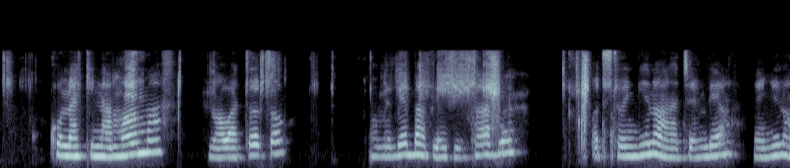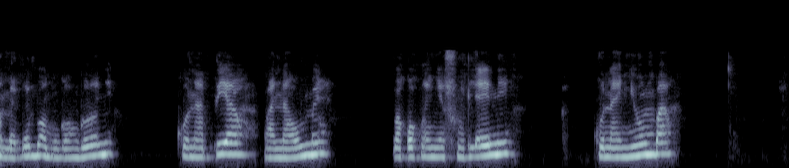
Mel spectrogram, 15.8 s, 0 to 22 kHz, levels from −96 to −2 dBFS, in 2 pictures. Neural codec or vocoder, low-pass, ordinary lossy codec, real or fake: codec, 24 kHz, 3 kbps, HILCodec; 7.2 kHz; MP3, 64 kbps; fake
